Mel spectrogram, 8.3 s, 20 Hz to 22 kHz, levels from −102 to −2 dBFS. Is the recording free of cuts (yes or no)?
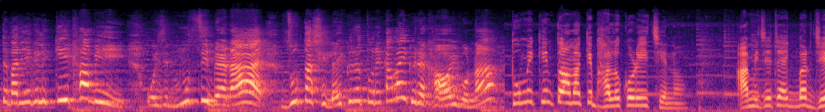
no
